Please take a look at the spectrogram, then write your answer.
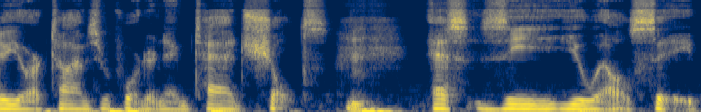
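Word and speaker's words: Szulc: Times Reporter named Tad Schultz szul LC pronounced Schultz it was a Polish name and I was when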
